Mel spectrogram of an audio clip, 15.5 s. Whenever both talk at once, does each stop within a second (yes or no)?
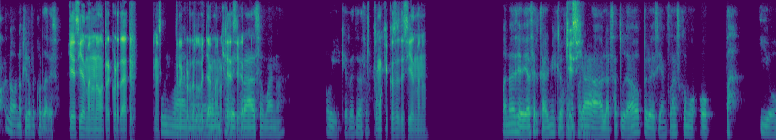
no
